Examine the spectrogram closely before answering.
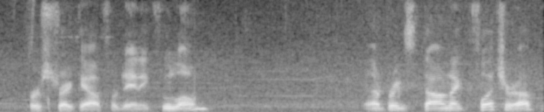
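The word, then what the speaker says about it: Coulombe: So So I got the So it's Danny Koul. Okay. Koulom. Danny Koul then. Sorry, Danny. Forget your name wrong.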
